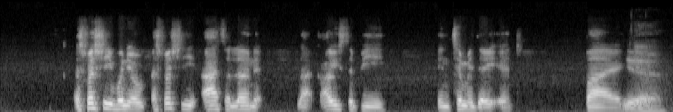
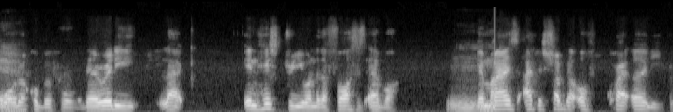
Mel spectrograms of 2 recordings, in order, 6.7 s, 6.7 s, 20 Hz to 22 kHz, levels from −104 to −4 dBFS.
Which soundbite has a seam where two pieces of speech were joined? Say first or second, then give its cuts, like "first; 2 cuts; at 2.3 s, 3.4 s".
second; 1 cut; at 4.9 s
